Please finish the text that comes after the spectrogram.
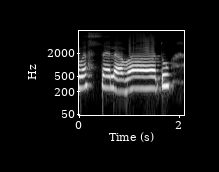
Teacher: वाव के ऊपर खड़ा ज़बर है, एक अलिफ के बराबर खींच के पढ़ेंगे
